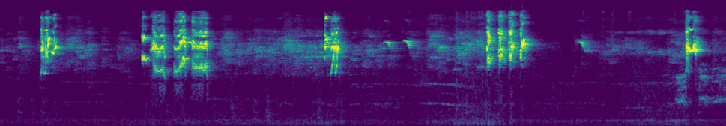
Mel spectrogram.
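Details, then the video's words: Young lovebird still learning its ngetik and ngekek chatter gives irregular loud bursts of rapid clicking chips, some in quick doubled or tripled runs, between stretches of high buzzy warbling. "Lovebird Paud Baby Balibu Muda Belajar Ngetik Ngekek"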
